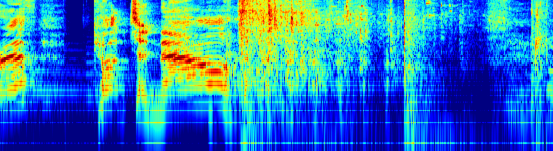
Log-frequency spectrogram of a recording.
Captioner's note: metal crashing; hand thuds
